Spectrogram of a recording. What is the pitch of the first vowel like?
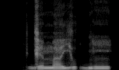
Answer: high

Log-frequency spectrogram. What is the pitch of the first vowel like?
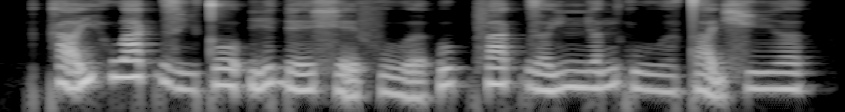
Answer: rising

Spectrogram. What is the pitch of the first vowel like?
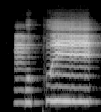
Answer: high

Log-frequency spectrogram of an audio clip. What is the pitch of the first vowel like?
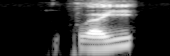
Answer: rising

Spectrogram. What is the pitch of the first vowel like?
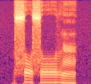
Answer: falling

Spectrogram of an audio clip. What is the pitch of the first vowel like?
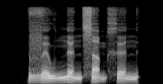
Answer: low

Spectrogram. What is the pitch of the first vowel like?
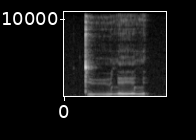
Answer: low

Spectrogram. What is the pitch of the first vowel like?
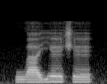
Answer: low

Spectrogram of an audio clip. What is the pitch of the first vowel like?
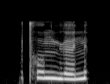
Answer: high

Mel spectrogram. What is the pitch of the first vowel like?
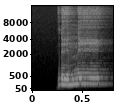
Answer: low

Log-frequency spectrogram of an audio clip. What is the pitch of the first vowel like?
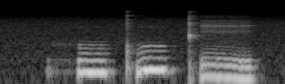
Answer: low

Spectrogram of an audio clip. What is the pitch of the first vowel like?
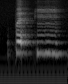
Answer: high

